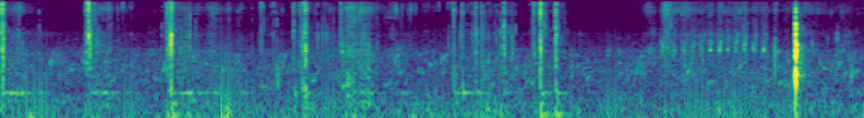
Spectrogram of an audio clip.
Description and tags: clicka and clacks
clacks, clicks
